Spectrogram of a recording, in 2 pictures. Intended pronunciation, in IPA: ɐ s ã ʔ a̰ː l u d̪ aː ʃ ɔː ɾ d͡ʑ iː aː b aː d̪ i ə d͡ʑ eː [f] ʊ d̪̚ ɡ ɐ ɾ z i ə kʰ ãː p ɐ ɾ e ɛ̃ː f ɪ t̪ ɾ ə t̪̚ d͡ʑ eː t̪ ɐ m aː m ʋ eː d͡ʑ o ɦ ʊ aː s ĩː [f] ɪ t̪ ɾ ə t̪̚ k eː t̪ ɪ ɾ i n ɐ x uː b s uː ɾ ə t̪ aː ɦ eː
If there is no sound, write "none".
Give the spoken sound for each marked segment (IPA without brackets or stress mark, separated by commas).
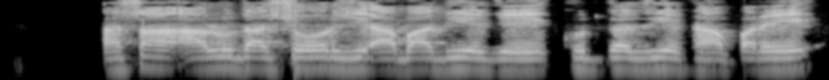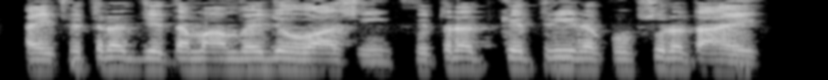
x, f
